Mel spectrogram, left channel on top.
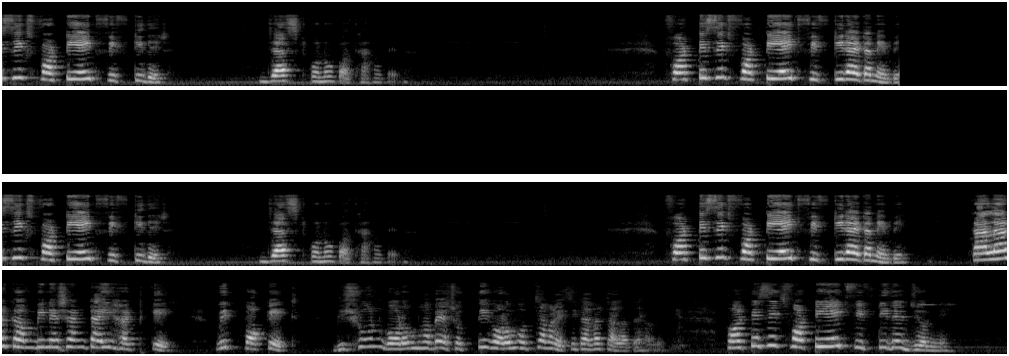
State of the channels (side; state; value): left; drops out; at 9.0 s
